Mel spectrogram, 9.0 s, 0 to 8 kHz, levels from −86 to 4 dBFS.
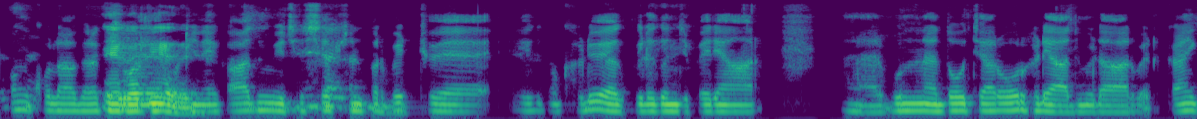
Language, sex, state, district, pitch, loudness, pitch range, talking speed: Rajasthani, male, Rajasthan, Nagaur, 130 Hz, -23 LUFS, 125-135 Hz, 155 wpm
